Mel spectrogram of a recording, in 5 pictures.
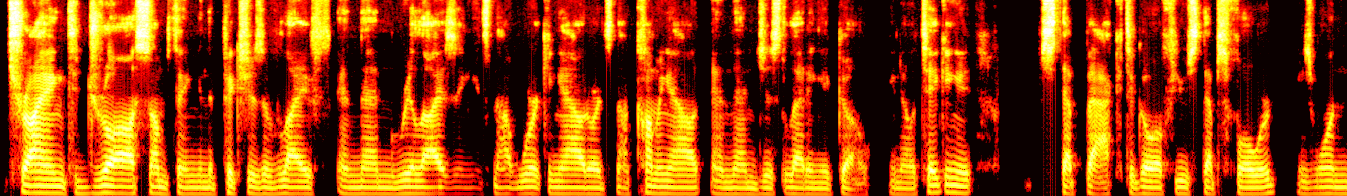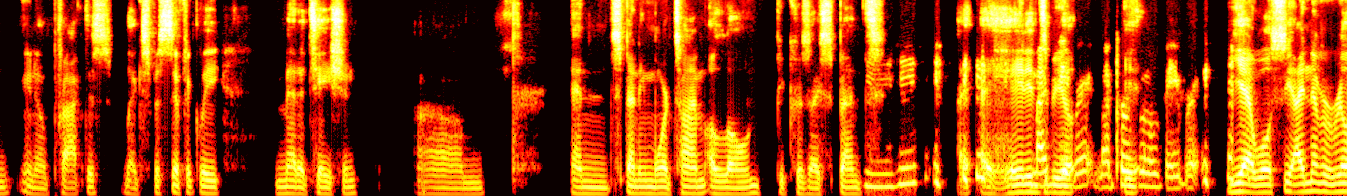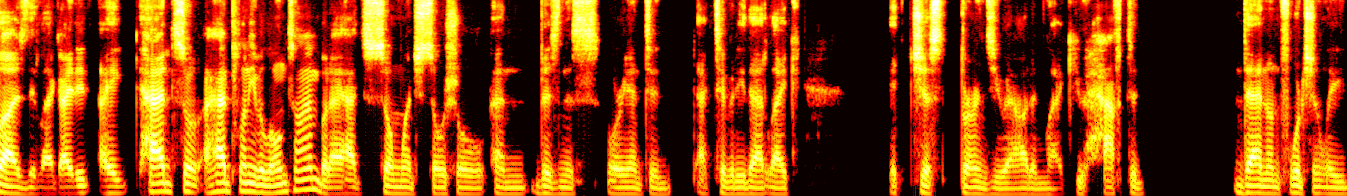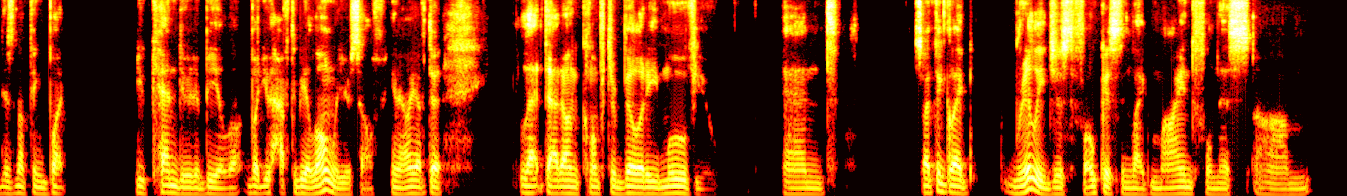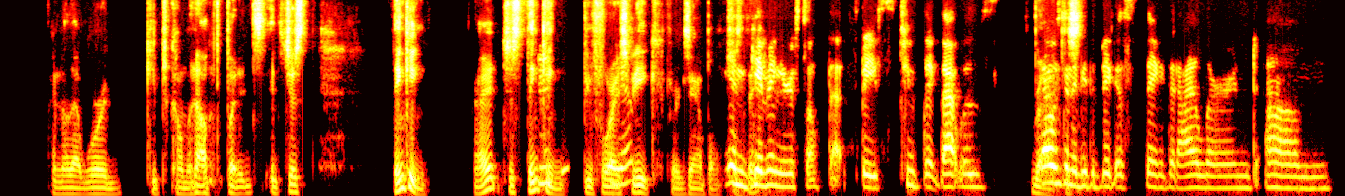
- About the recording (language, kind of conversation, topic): English, unstructured, How can practicing mindfulness help us better understand ourselves?
- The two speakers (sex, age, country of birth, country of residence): female, 35-39, United States, United States; male, 50-54, United States, United States
- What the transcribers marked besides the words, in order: tapping; chuckle; chuckle; other background noise; laughing while speaking: "up"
